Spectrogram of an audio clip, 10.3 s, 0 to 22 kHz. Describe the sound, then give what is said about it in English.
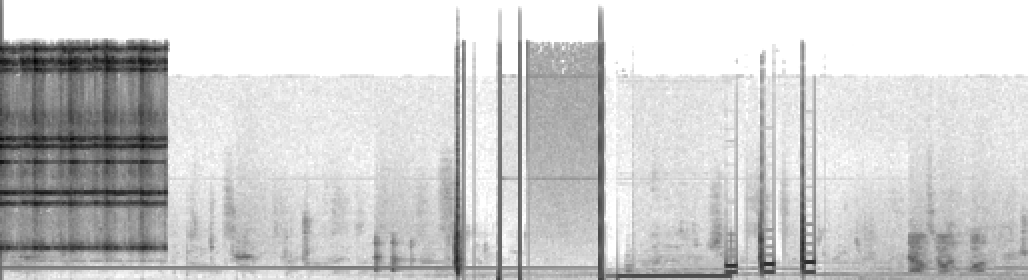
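Telephone handset dialing tones: a few sharp clicks, then a steady held tone, then three short electronic beeps in quick succession, heard alone and fairly loud. “Be patient. Wait for several seconds for the handset to connect. You have dialed 123.”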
